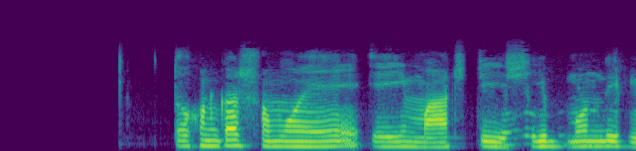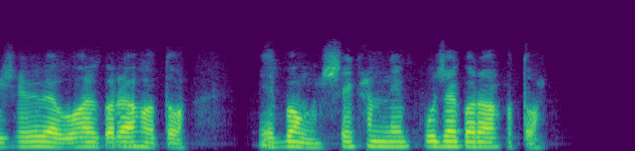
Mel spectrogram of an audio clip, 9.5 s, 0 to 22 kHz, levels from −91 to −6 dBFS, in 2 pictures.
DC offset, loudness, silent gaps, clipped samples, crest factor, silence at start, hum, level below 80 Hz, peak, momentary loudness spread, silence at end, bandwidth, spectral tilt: under 0.1%; -20 LUFS; none; under 0.1%; 18 dB; 1.3 s; none; -62 dBFS; -2 dBFS; 9 LU; 0.7 s; 6 kHz; -9.5 dB/octave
